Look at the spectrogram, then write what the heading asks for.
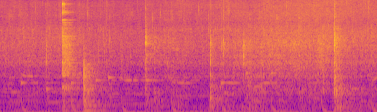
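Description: Crushed nigella seeds and a green chili sizzling in hot oil, a steady frying crackle with sharp spattering pops and stirring scrapes at irregular intervals, close and fairly loud, no talk.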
